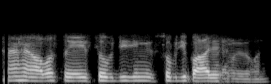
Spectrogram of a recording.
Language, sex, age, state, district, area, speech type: Bengali, male, 18-30, West Bengal, Bankura, rural, conversation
